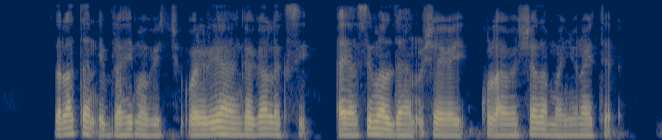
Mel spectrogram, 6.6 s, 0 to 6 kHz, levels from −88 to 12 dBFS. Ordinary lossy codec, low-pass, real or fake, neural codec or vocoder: none; 5.4 kHz; real; none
